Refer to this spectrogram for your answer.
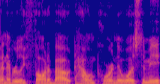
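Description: A man's normal speaking voice, fairly low in pitch, with fairly even intonation, on a very clean recording with a silent background. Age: 20s. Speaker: fitness podcast co-host and coach. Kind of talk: casual chat.

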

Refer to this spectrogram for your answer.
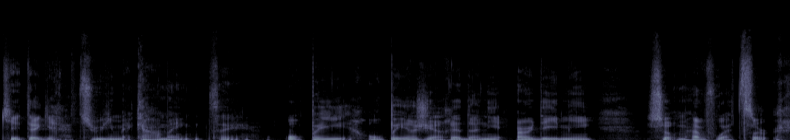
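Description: In a Quebec accent, a man with a very deep, low voice speaks at a moderate pace with fairly even intonation, the sound dry and close with no echo. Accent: Québécois French. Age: 40s. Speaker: podcaster. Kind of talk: casual chat.

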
